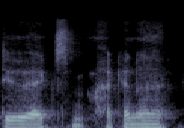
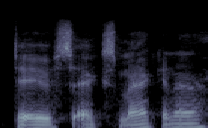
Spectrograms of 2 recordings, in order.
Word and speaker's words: deus ex machina: Deus ex machina. Yeah, Deus ex machina.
